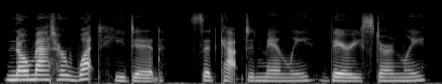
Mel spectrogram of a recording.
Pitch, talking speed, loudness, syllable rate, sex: 185 Hz, 135 wpm, -21 LUFS, 3.8 syllables/s, female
